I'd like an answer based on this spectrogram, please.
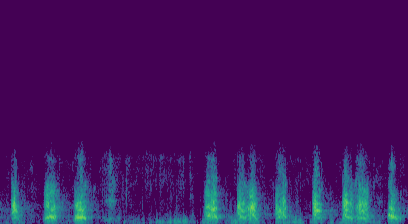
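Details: American leopard hound on a roll cage, worked up over a raccoon, barking in sharp bursts, some doubled, with a pause in the middle before the barking resumes at roughly one per second.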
